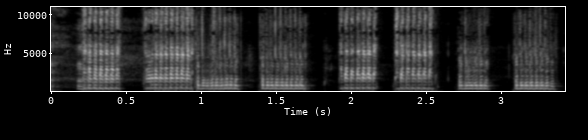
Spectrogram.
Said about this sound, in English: I've got a sneaking suspicion where Mr. Rogers is, so let's just give him somebody a phone call here. Just put this number in here. Just let this ring.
